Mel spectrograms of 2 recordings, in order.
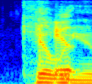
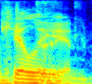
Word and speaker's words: Cillian: Killian. Killian.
